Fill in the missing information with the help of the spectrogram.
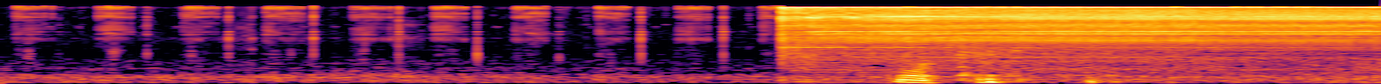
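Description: A Raketa mechanical alarm wristwatch being hand-wound at its crown, a run of small ratchet clicks. About five seconds in, its alarm goes off with a sudden, loud, steady high buzz.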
